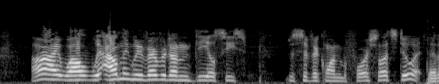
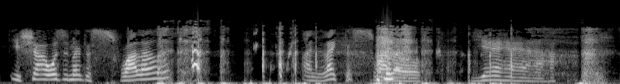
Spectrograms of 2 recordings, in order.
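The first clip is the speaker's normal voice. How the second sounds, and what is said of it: Put-on stereotyped gay-voice accent. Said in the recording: “Say that in your accent. ... The one that was meant to be gay.”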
